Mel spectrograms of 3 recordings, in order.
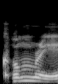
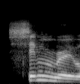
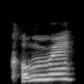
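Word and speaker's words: Cymru: room but it's it's said as uh like comrie in it or something like that was a bit weird you know it's bad when whales have their own language and half of the people in Wales don't even speak the Welsh language yeah that's what I mean that's I understand the spelling of it and you think like simru or you know but comrie or you know I like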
